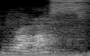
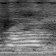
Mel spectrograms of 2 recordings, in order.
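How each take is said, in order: First: The name ends with a hissing S sound. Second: The name ends with a buzzing Z sound. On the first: The speaker calls it wrong. "like Ross with S's. It's not that" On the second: The speaker calls it right. "with a Z. Like yeah, zebra"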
